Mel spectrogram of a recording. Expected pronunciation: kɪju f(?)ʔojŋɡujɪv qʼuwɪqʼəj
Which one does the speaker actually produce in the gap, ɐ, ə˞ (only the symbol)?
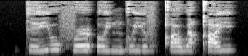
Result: ə˞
